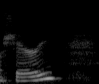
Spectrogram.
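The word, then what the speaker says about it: Chere: My name is Sherry and that is spelled C H E R E. It is spelled a little fancy but pronounced plano Sherry.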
